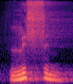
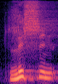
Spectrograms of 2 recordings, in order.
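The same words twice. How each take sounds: First: Said in the usual way. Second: "listen" said again louder, insistent; pleading repeat. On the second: Acted. Nehemiah begging God to hear, louder insistent "listen". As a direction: press "listen" harder on the repeat. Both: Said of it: "Listen to what he says".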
